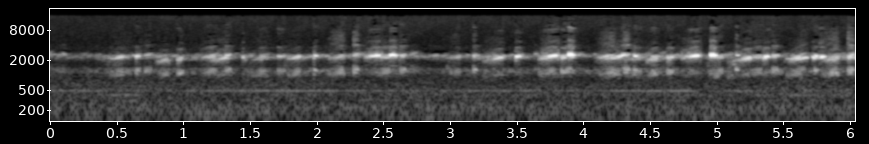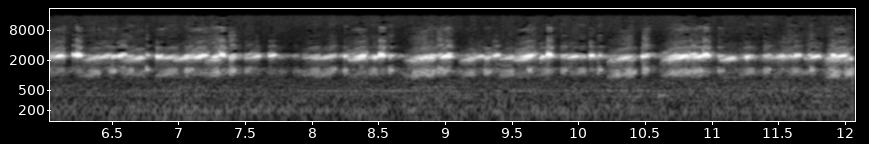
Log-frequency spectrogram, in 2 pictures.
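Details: Many frogs croaking at night in an unbroken chorus, rapid pulsed trills rising slightly in loudness toward the end, with a faint humming tone.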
